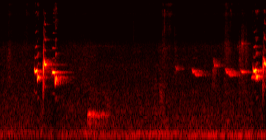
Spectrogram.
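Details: Lively song of a sooty-headed bulbul from Mount Slamet: a pair of bright slurred notes, a lower short note, then a run of clear whistled phrases that rise and fall, ending in a bright flourish over faint background hum.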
